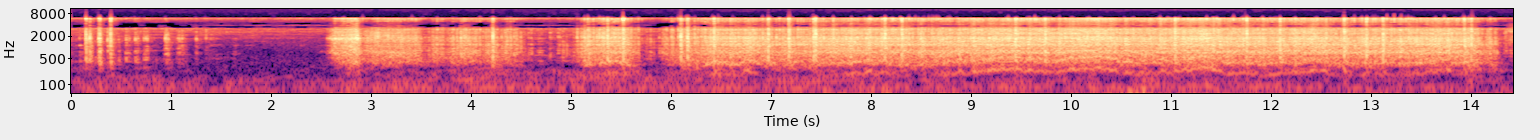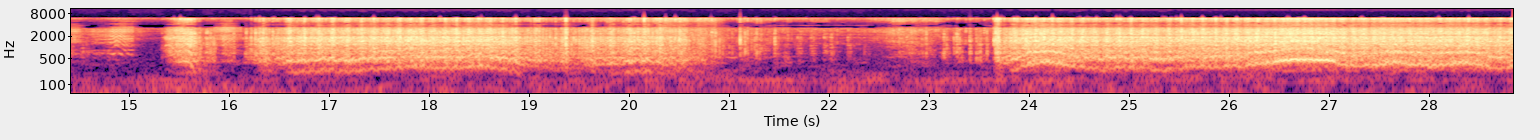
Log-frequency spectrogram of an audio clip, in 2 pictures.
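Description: Electric motor and gearbox of an MN-series scale RC crawler whining under throttle as its tyres spin in mud, pitch wavering with the load. It runs in long bursts, broken by short pauses early, around the middle and about three quarters through.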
